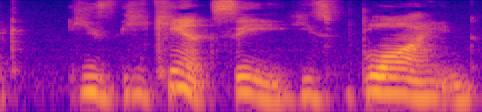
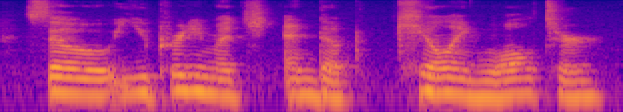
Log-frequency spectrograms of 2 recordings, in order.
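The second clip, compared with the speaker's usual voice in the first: ordinary talk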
